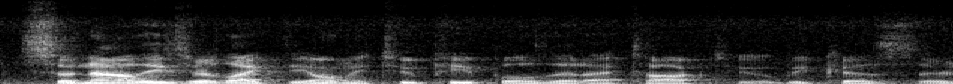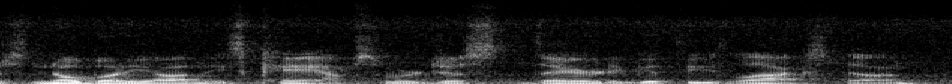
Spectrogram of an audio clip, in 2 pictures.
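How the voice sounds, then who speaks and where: A man's voice: low-pitched, a little fast, fairly bright tone, slight background noise. A man tells casual, meandering personal stories in a folksy way. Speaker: vlogger telling personal stories. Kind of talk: casual rambling storytelling.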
